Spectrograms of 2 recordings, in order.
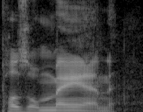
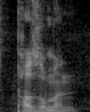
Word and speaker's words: Puzzleman: is made that that he doesn't want to be called puzzl man it's puzzleman and if you one of the in the early on it say he says that so I even tried to pronounce it the way he wants anyway anyway uh in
